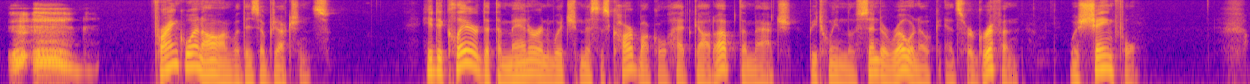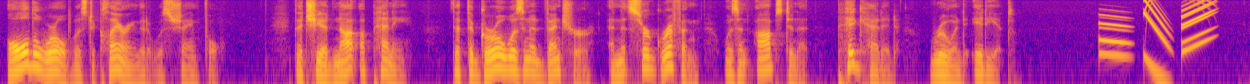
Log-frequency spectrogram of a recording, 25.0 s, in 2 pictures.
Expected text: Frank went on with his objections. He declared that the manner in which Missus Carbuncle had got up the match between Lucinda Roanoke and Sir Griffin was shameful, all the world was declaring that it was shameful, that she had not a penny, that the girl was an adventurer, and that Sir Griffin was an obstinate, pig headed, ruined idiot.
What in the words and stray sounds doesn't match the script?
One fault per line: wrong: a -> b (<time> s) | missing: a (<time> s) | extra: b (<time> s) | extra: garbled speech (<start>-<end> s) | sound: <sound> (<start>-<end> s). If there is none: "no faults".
sound: cough (0.1-1.0 s)
sound: chirp (23.5-24.7 s)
